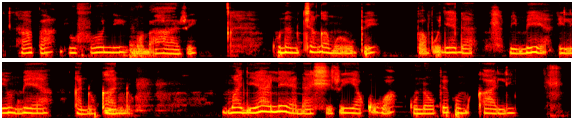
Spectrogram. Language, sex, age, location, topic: Swahili, female, 25-35, Mombasa, government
